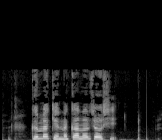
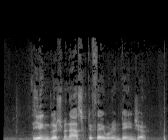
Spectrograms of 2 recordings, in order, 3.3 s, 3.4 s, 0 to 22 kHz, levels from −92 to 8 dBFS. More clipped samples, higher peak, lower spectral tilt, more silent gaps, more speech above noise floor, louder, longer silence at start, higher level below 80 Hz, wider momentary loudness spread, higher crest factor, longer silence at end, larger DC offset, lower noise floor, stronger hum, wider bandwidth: neither; about the same, -4 dBFS vs -4 dBFS; about the same, -5.5 dB/octave vs -5.5 dB/octave; neither; about the same, 29 dB vs 29 dB; first, -18 LUFS vs -21 LUFS; about the same, 0.65 s vs 0.65 s; first, -58 dBFS vs -70 dBFS; about the same, 12 LU vs 12 LU; about the same, 18 dB vs 18 dB; first, 0.95 s vs 0.45 s; neither; about the same, -47 dBFS vs -50 dBFS; neither; second, 11.5 kHz vs 16 kHz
